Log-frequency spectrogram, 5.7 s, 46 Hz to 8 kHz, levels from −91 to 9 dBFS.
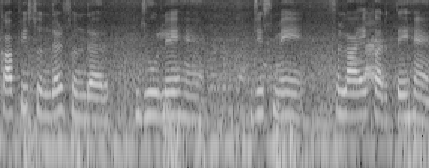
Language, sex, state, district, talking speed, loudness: Hindi, female, Haryana, Jhajjar, 95 wpm, -17 LUFS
